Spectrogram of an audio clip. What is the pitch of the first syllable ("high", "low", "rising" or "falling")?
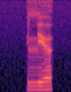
high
